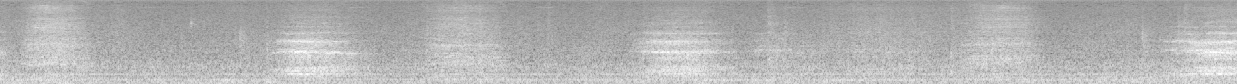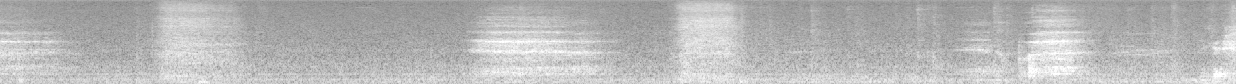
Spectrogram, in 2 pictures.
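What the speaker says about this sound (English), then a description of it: "Soft breathing is different than combative or hard breathing" Slow, soft breathing during a relaxed group exercise session, with a series of gentle breathy inhales and exhales recurring every few seconds over a quiet room hum, faint and close.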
